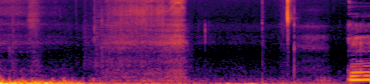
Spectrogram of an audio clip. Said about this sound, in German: Also sehr ein tolles Buch. Ne? Wir blättern jetzt mal irgendwo rein und werden einen kleinen Absatz lesen.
